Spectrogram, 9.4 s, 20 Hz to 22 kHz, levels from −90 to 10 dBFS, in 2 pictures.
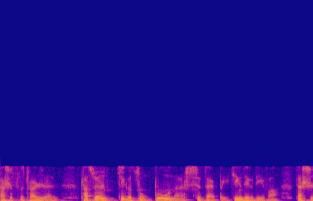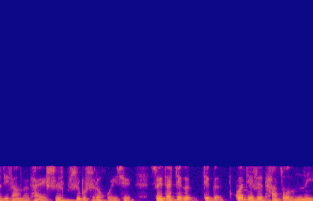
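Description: No technical faults can be heard anywhere in the recording.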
